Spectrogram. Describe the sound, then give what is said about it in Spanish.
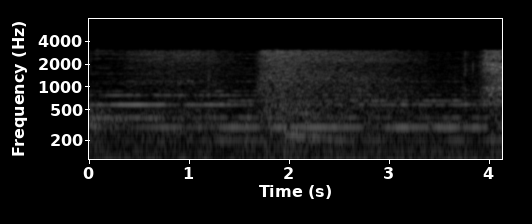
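A steady, soft rush of air exhaled through the nose during calm, normal breathing, a continuous breathy hiss that swells slightly partway through, fairly quiet with no talking. “Observa la diferencia que hay entre el sonido del aire saliendo por la nariz”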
